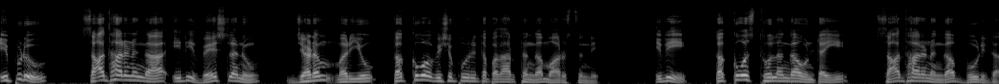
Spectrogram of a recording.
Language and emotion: Telugu, neutral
